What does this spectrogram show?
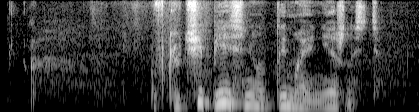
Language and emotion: Russian, neutral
